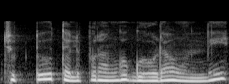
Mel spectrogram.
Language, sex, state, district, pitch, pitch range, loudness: Telugu, female, Telangana, Komaram Bheem, 195 Hz, 175-215 Hz, -12 LUFS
